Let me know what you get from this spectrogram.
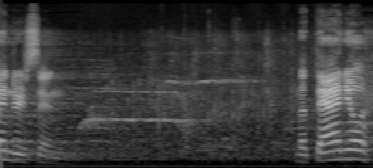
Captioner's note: audience claps and cheers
